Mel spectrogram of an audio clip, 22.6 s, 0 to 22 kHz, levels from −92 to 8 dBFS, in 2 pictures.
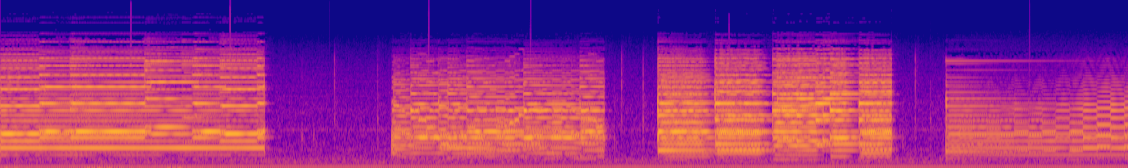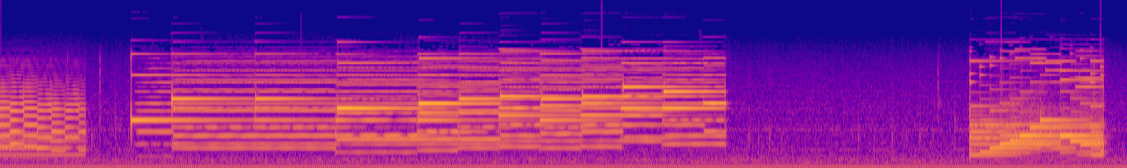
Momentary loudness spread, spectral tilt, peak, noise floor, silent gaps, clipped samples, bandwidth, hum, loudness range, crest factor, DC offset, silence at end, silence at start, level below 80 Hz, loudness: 14 LU; -1 dB/octave; 0 dBFS; -41 dBFS; none; under 0.1%; 10 kHz; none; 10 LU; 16 dB; 0.4%; 0.2 s; 0 s; -42 dBFS; -13 LUFS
